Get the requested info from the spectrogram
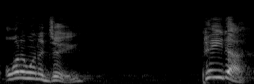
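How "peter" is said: loud call for someone offstage. Real, not acted. Preacher calling Peter to bring the buckets back, calling out. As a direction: call his name across the room.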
